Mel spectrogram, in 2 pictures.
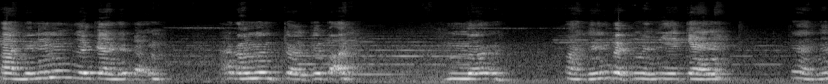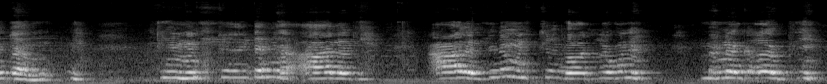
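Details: Adult woman with cerebral palsy whose speech is hard to understand; dysarthria (cerebral palsy).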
